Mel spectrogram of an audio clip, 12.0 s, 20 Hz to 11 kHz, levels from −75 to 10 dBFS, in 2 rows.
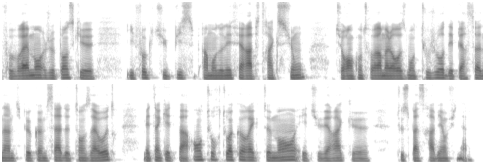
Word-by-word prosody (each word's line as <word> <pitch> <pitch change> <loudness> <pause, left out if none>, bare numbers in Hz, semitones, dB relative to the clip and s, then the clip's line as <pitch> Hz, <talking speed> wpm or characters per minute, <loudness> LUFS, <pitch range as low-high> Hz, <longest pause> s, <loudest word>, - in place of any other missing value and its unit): faut 105 - -4
vraiment, 110 +3 +5
je 110 0 -1
pense 125 +2 0
qu'il 105 -5 0 0.5
faut 125 +4 0
que 115 - -10
tu 115 -3 -6
puisses 120 +4 -6
p - - -22
à 110 - +2
un - - +2
moment 110 0 +3
donné 110 +1 +3
faire 110 -1 +2
abstraction. 110 +2 0 0.4
Tu - - -2
rencontreras 105 0 +3
malheureusement 105 0 +4
toujours 120 +4 -1
des 105 -1 0
personnes 105 +2 0
un 100 -1 +2
petit 95 - -16
peu 105 - -1
comme 100 -1 -2
ça 105 +2 +1
de 105 -1 -1
temps 100 +1 -3
à 100 0 +4
autre. 115 +3 +2 0.3
Mais - - -1
t'inquiète - - -1
pas, - - 0
entoure-toi 125 0 +1
correctement 115 0 +1
et 100 - -4
tu 95 - -10
verras 95 +2 0
que 90 -3 -7 0.3
tout - - -6
se - - -8
passera 95 0 -1
bien 95 0 -1
au - - -2
final. 165 - -7
110 Hz, 230 wpm, -28 LUFS, 100-115 Hz, 0.5 s, vraiment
